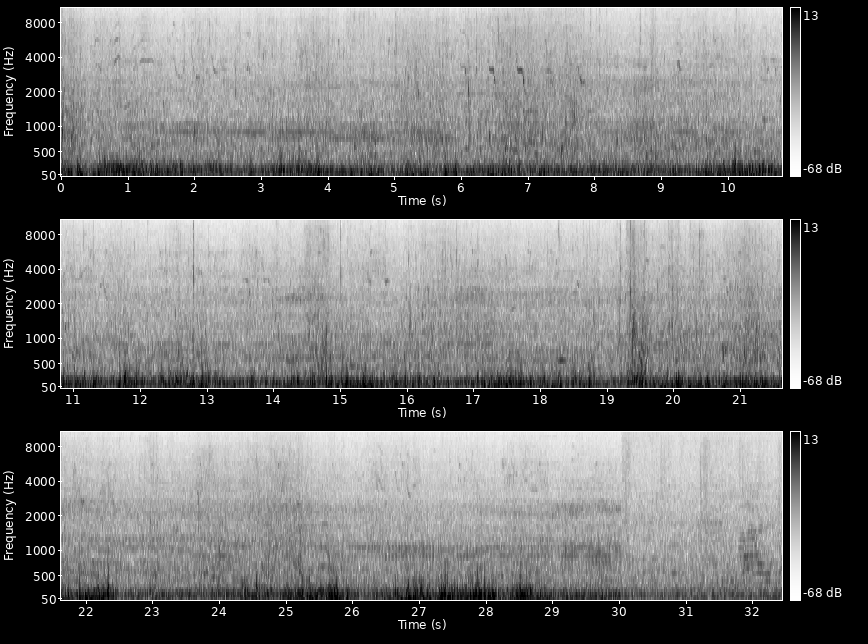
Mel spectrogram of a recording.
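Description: Motor engine running steadily under load with a faint hum above it, and wind buffeting the microphone.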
